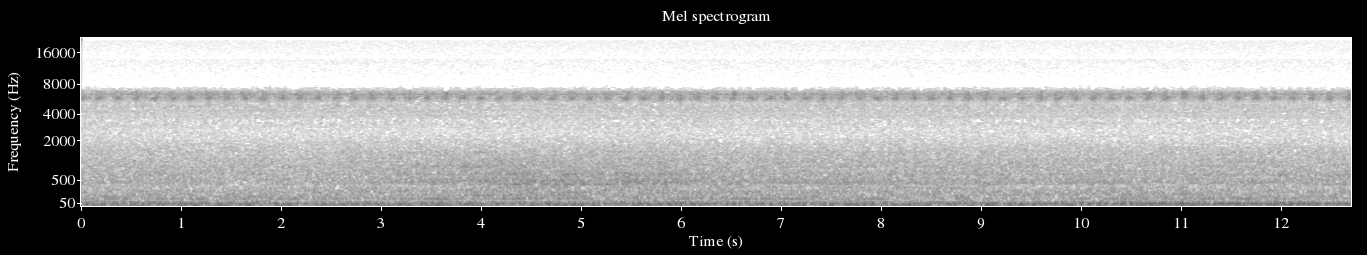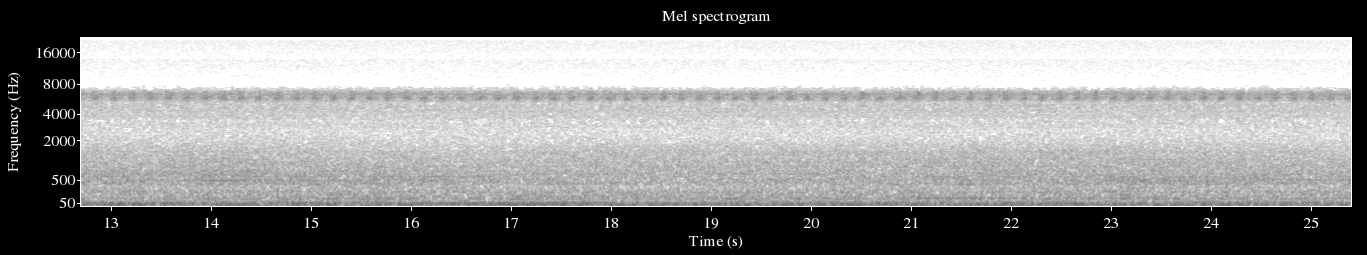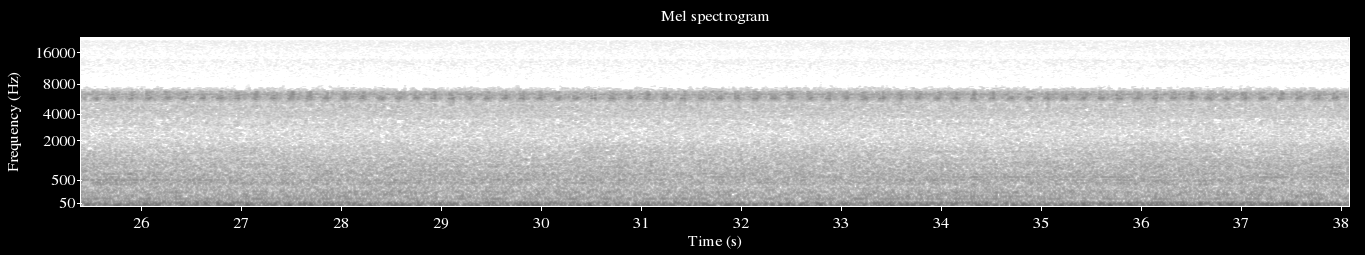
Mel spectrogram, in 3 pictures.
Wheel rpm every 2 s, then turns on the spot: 0, 0, 0, 0, 0, 0, 0, 0, 0, 0, 0, 0, 0, 0, 0, 0, 0, 0, 0.
none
